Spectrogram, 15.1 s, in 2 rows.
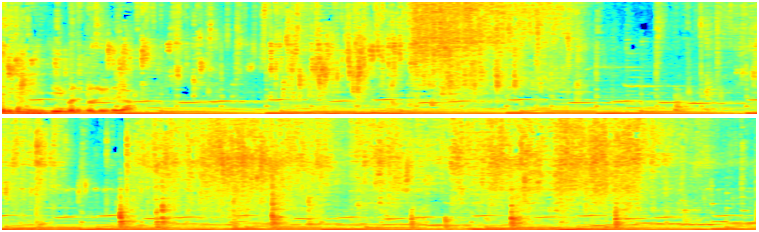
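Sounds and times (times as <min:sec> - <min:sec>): aromatics sizzling in hot oil: 0:00.0 - 0:15.0
background music with bass line: 0:00.0 - 0:15.0
spatula stirring and tapping pan: 0:08.7 - 0:14.6.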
